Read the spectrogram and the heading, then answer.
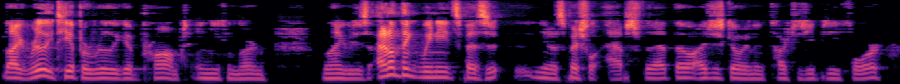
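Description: A man's voice: medium pitch, quick pace, husky. A man talking casually as a podcast guest, rambling with lots of fillers and restarts.

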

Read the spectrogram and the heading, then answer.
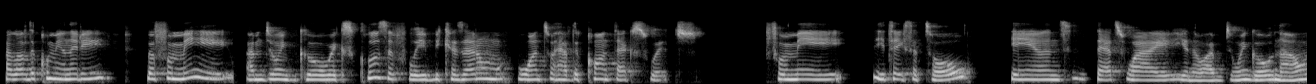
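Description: A woman's voice: a little high, fairly even intonation, unhurried. Woman whose first language is Portuguese. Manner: earnest, emphatic, tells personal preferences. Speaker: podcast co-host. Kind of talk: casual panel chat. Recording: dull lo-fi remote audio.

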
